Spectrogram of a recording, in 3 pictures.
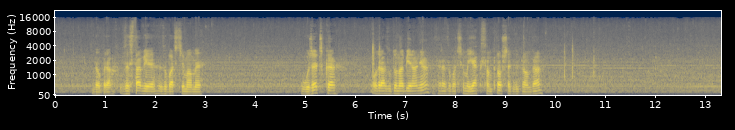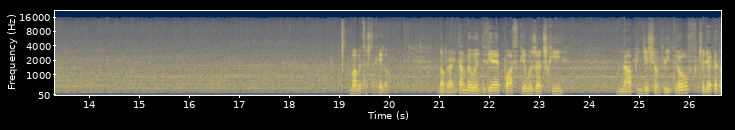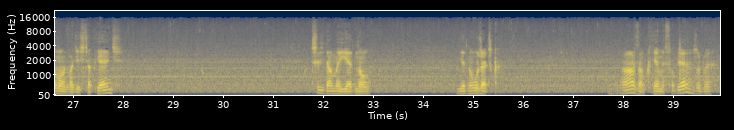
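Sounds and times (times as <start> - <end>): aquarium water bubbling: 0.0 - 39.9
faint constant tones: 0.0 - 39.9
faint equipment hum: 0.0 - 39.9.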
